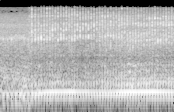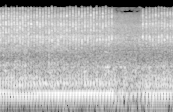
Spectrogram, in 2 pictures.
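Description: Small quad bike's engine running steadily at low throttle as it is ridden, with a fast even pulsing; it eases off briefly about four seconds in.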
